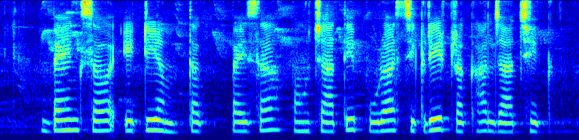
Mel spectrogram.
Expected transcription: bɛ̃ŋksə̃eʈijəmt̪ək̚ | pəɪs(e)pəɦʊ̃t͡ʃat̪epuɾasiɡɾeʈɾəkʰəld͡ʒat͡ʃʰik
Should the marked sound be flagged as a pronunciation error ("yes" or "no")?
yes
